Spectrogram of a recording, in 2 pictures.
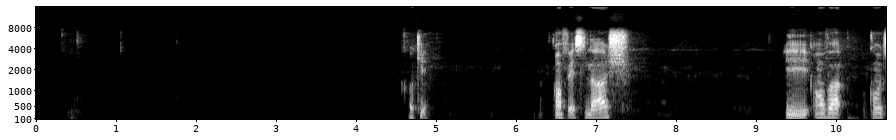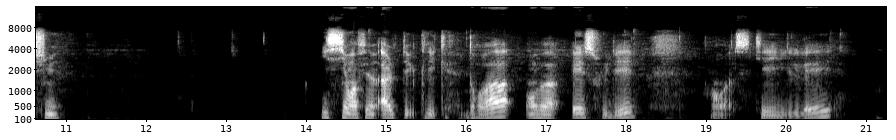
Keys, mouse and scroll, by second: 0.5-1.8 middle drag, 1.8 click, 6.6 KP_Divide, 8.2 Tab, 10.1 KP_1, 11.5-12.4 scroll down 1, 12.4-13.4 middle drag, 13.4 Tab, 14.7 alt+right click, 15.9 KP_1, 17.5 e.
